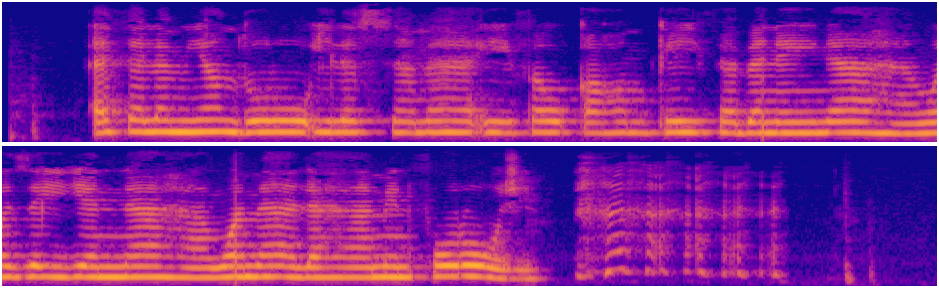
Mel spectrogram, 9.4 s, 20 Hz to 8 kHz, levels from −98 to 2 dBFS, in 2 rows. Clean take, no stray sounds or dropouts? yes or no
no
